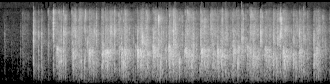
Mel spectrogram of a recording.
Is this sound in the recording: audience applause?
yes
